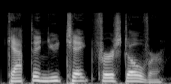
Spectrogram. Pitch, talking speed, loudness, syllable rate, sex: 145 Hz, 175 wpm, -16 LUFS, 4.5 syllables/s, male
